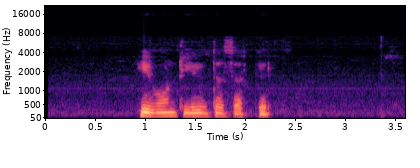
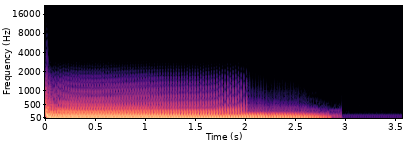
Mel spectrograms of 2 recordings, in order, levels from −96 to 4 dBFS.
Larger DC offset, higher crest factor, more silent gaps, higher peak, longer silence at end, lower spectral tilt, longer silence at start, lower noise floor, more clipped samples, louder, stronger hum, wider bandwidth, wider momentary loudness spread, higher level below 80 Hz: neither; first, 22 dB vs 10 dB; neither; first, 0 dBFS vs -4 dBFS; first, 1.35 s vs 0.7 s; second, -9.5 dB/octave vs -17 dB/octave; first, 0.95 s vs 0 s; second, -59 dBFS vs -73 dBFS; neither; second, -20 LUFS vs -16 LUFS; neither; first, 6.4 kHz vs 1.1 kHz; about the same, 9 LU vs 10 LU; second, -60 dBFS vs -14 dBFS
